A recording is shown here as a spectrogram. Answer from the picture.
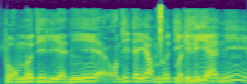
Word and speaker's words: Modigliani: On dit d'ailleurs Modigliani. Modigliani, on le prononce à l'italienne.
